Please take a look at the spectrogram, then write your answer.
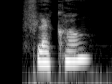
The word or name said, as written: flakon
